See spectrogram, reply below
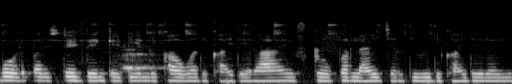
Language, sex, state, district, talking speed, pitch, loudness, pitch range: Hindi, female, Chhattisgarh, Kabirdham, 245 wpm, 165 Hz, -18 LUFS, 160-170 Hz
